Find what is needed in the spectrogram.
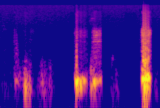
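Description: Several short, dull knocks and bumps from a phone or webcam being handled close to its microphone over a video call, with a louder pair a little past a second in.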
